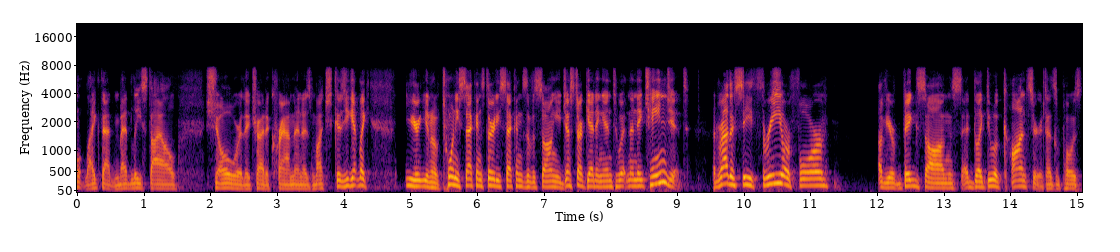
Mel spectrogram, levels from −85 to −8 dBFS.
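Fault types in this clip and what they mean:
AMR comfort noise: The sending phone's voice activity detection judged the talker silent and stopped transmitting speech frames, so the receiving end filled each gap with synthetic noise built from a rough estimate of background level and spectrum. Here the real background gives way to a smooth, steady hiss twice: briefly, for about 40 ms at 9.49 s after "then they change it", and for 400 ms from 11.61 to 12.01 s after "see three or four".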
